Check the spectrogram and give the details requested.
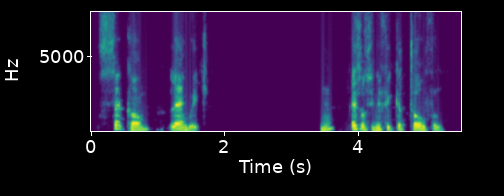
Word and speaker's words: TOEFL: Eso significa TOEFL. Se pronuncia como toe. Toe es dedo.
